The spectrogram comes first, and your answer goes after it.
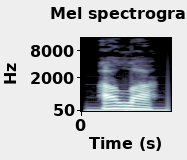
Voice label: broad l (l), gaelic

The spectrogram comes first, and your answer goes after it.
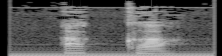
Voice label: broad c, gaelic

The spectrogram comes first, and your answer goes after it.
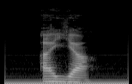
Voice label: slender gh & dh, gaelic

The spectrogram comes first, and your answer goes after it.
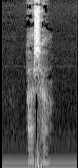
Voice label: devoiced slender r, gaelic

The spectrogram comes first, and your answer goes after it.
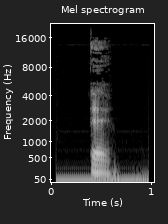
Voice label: stressed e in monosyllables, gaelic

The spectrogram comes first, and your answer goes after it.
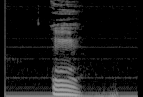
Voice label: nasalised u, gaelic

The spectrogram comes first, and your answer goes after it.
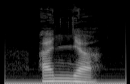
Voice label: slender nn (N'), gaelic

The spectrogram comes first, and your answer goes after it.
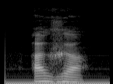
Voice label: broad gh & dh, gaelic

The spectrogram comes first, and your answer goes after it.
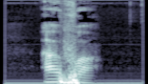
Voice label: broad bh & mh (Munster), gaelic

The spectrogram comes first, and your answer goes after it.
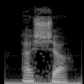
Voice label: slender s, gaelic

